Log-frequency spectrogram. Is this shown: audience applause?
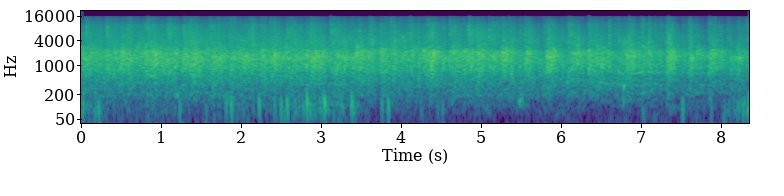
yes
